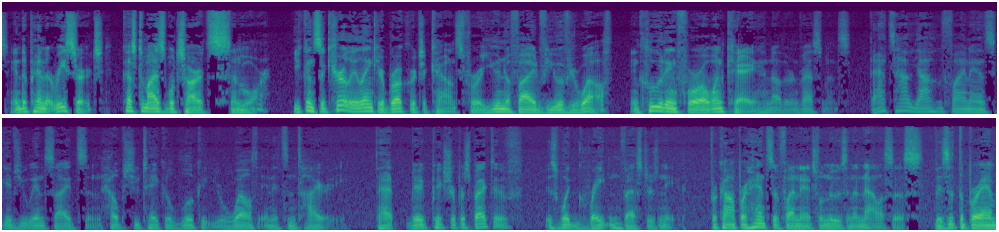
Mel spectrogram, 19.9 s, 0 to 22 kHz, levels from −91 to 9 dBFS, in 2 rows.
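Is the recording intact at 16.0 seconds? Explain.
No. At 16.0 s, automatic gain rising is under way (7.67–18.73 s): after the talker moved back, the control lifts voice and room noise together by about 14 dB, an envelope swelling gradually on the waveform.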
